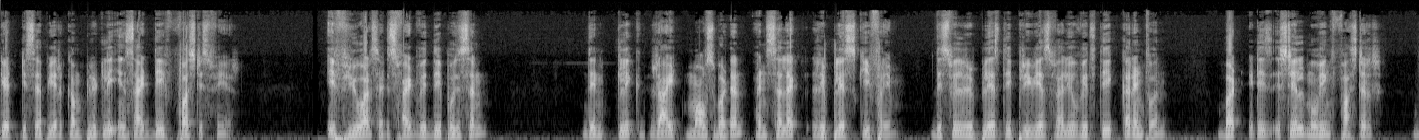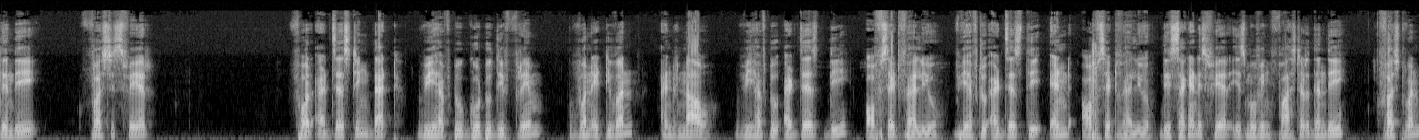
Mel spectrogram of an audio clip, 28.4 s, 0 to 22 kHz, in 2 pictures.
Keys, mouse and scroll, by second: 8.3-9.5 right drag, 9.5-10.9 scroll down 13, 10.9 space, 13.1 space, 13.4 space, 14.0 space, 14.6-22.7 drag, 23.5 right click, 24.2-25.0 drag, 25.0-25.6 scroll up 2, 25.6-26.3 scroll down 1, 26.3 space, 27.3-28.0 drag, 28.0 Left.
